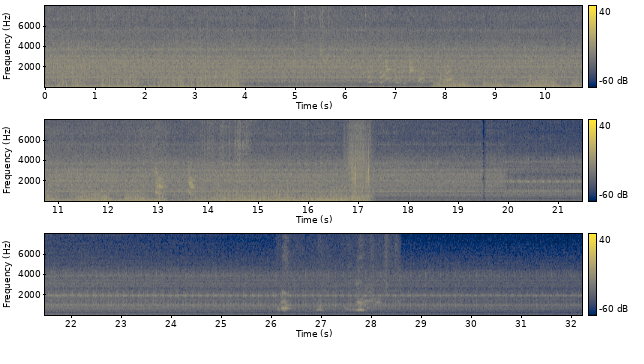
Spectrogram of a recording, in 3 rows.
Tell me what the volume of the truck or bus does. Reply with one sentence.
The volume of the truck or bus goes down.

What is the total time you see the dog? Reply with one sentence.
You can hear the dog for 5 seconds altogether.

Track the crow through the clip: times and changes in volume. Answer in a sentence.
You can't hear the crow here.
